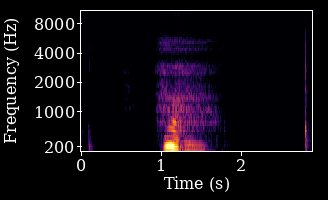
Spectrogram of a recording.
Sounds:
Sigh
